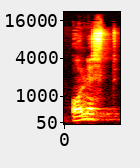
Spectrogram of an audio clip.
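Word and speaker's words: honest: تريدر اسم مفرد يعد اونست الاتش سايلنت يبقى تشتغل على دي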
